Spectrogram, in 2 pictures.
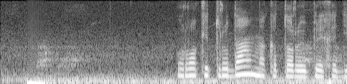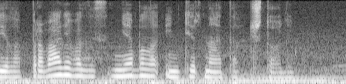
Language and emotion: Russian, neutral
